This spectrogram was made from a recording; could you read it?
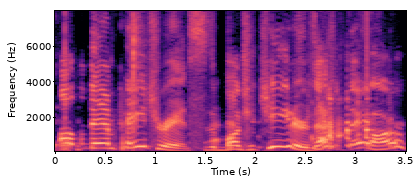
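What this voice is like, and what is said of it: Put-on Southern twang. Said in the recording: “the Southern twang, that's hilarious.”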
